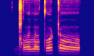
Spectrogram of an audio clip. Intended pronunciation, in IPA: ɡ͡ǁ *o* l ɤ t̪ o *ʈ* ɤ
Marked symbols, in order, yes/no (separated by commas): no, yes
